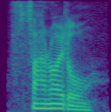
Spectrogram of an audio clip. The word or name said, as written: thyroidal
